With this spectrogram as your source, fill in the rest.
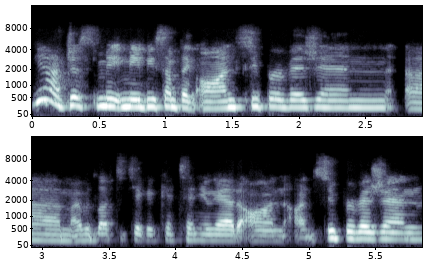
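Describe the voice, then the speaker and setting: A woman with an American accent and an unremarkable speaking voice, medium pitch, lively intonation and moderate pace over a quiet background. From US Northeast (Long Island, New York). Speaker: music therapist. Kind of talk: podcast interview.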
